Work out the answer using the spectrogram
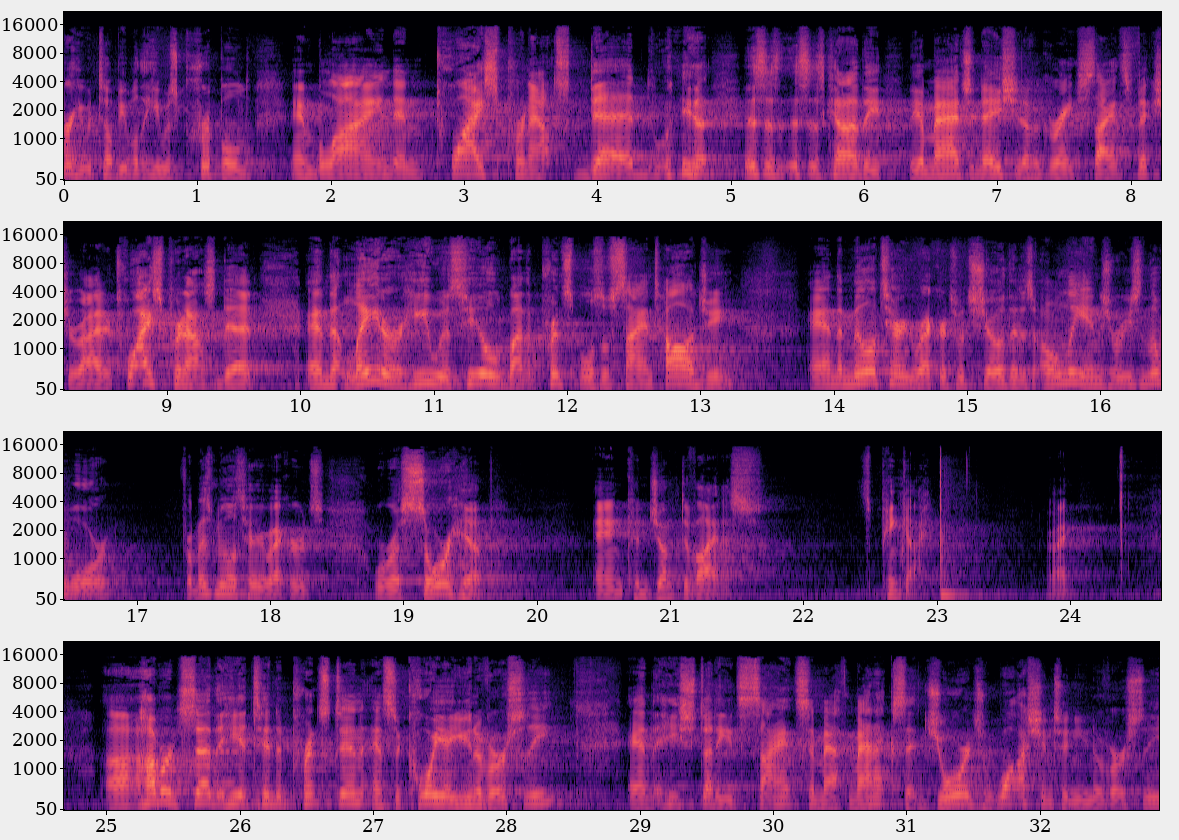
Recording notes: Sunday Worship Service - Live stream.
